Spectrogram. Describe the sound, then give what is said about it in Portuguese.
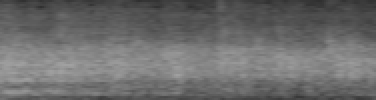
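Sustained applause as worshippers are urged to clap louder for Him, a dense, steady wash of many hands clapping at once with no pauses, bright and hissy across the whole span and no voices standing out. “Aplauda mais forte a Ele, porque nesses dias vai ter salvação e libertação na sua casa.”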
